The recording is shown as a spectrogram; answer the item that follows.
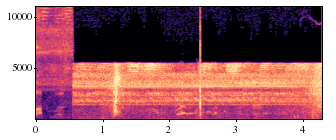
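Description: Taut fishing line humming steadily under the pull of a hooked carp, a thin high singing the angler calls a "piano sound". Two sharp clicks sound about a second in and halfway through.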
